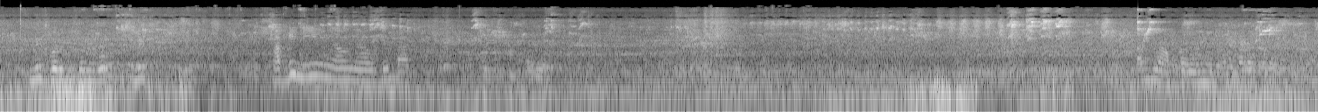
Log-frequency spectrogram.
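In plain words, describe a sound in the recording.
A woman talks nearby in short bursts.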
